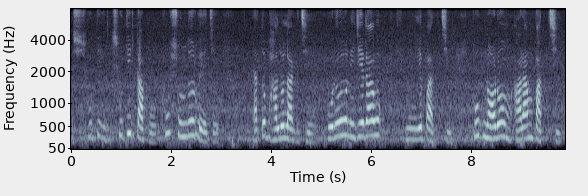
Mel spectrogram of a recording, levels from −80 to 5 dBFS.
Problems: constant background noise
